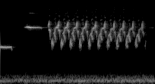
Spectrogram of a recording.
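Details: An Eastern Towhee on the Elon University campus, North Carolina, sings its drink-your-tea song: a short middle note, a higher whistled note, then a fast bright trill of about a second, over faint low hum.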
